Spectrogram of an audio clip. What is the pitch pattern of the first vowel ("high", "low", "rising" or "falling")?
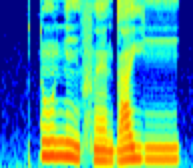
high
